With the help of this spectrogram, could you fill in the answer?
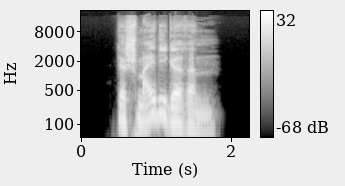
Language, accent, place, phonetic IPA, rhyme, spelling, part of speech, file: German, Germany, Berlin, [ɡəˈʃmaɪ̯dɪɡəʁəm], -aɪ̯dɪɡəʁəm, geschmeidigerem, adjective, De-geschmeidigerem.ogg
- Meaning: strong dative masculine/neuter singular comparative degree of geschmeidig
